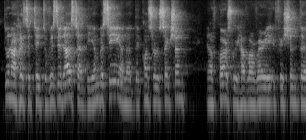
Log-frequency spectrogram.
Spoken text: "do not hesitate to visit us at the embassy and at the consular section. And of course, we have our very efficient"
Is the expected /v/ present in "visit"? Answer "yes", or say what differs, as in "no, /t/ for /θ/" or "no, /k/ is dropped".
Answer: yes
